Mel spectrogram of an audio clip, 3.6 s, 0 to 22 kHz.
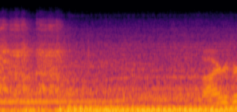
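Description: A turbocharged Honda Pioneer 500 engine fires up and settles into a steady, loud idle with a low rumbling drone, a faint whine rising near the end.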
